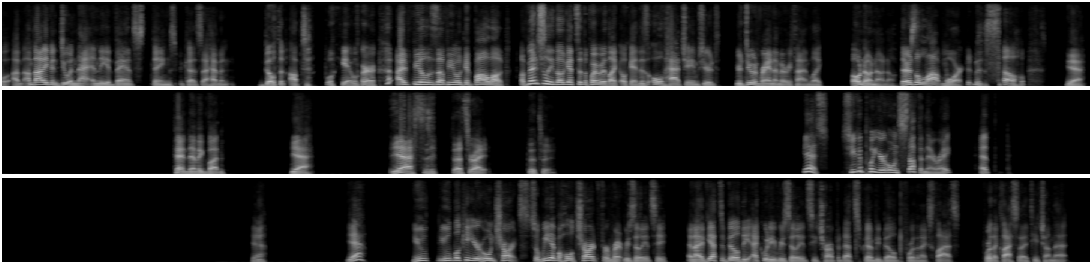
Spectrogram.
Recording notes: This was a live class recorded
